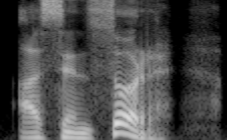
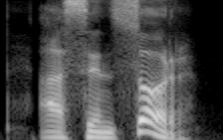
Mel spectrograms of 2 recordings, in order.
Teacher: All the energy goes on the very last syllable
